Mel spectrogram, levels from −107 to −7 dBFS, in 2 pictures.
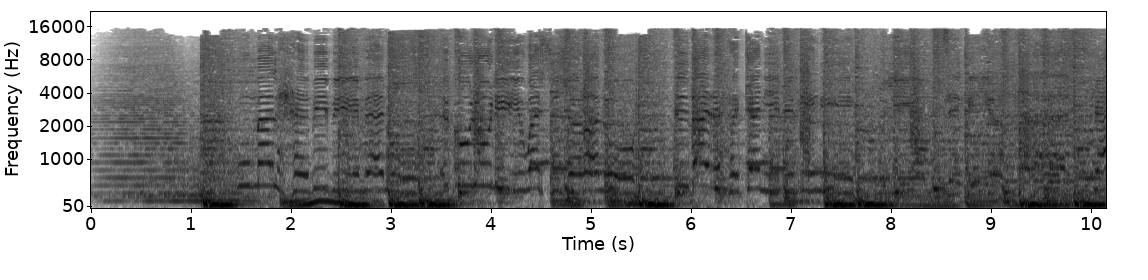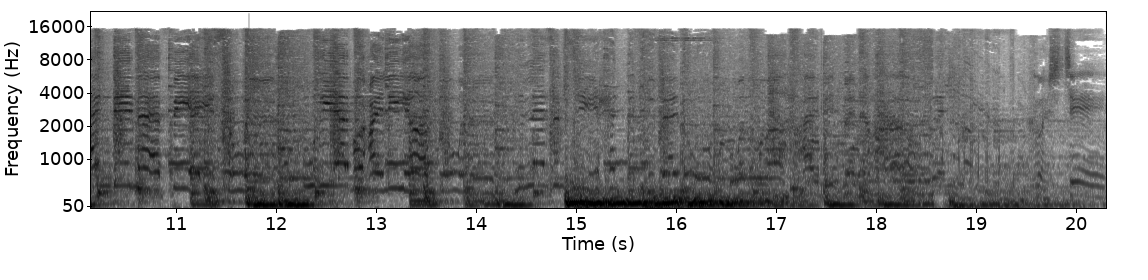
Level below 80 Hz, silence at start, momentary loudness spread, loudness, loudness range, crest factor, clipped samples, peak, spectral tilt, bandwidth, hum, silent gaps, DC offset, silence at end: -20 dBFS; 0.05 s; 11 LU; -14 LUFS; 2 LU; 14 dB; under 0.1%; 0 dBFS; -4 dB/octave; 16 kHz; none; none; under 0.1%; 0 s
